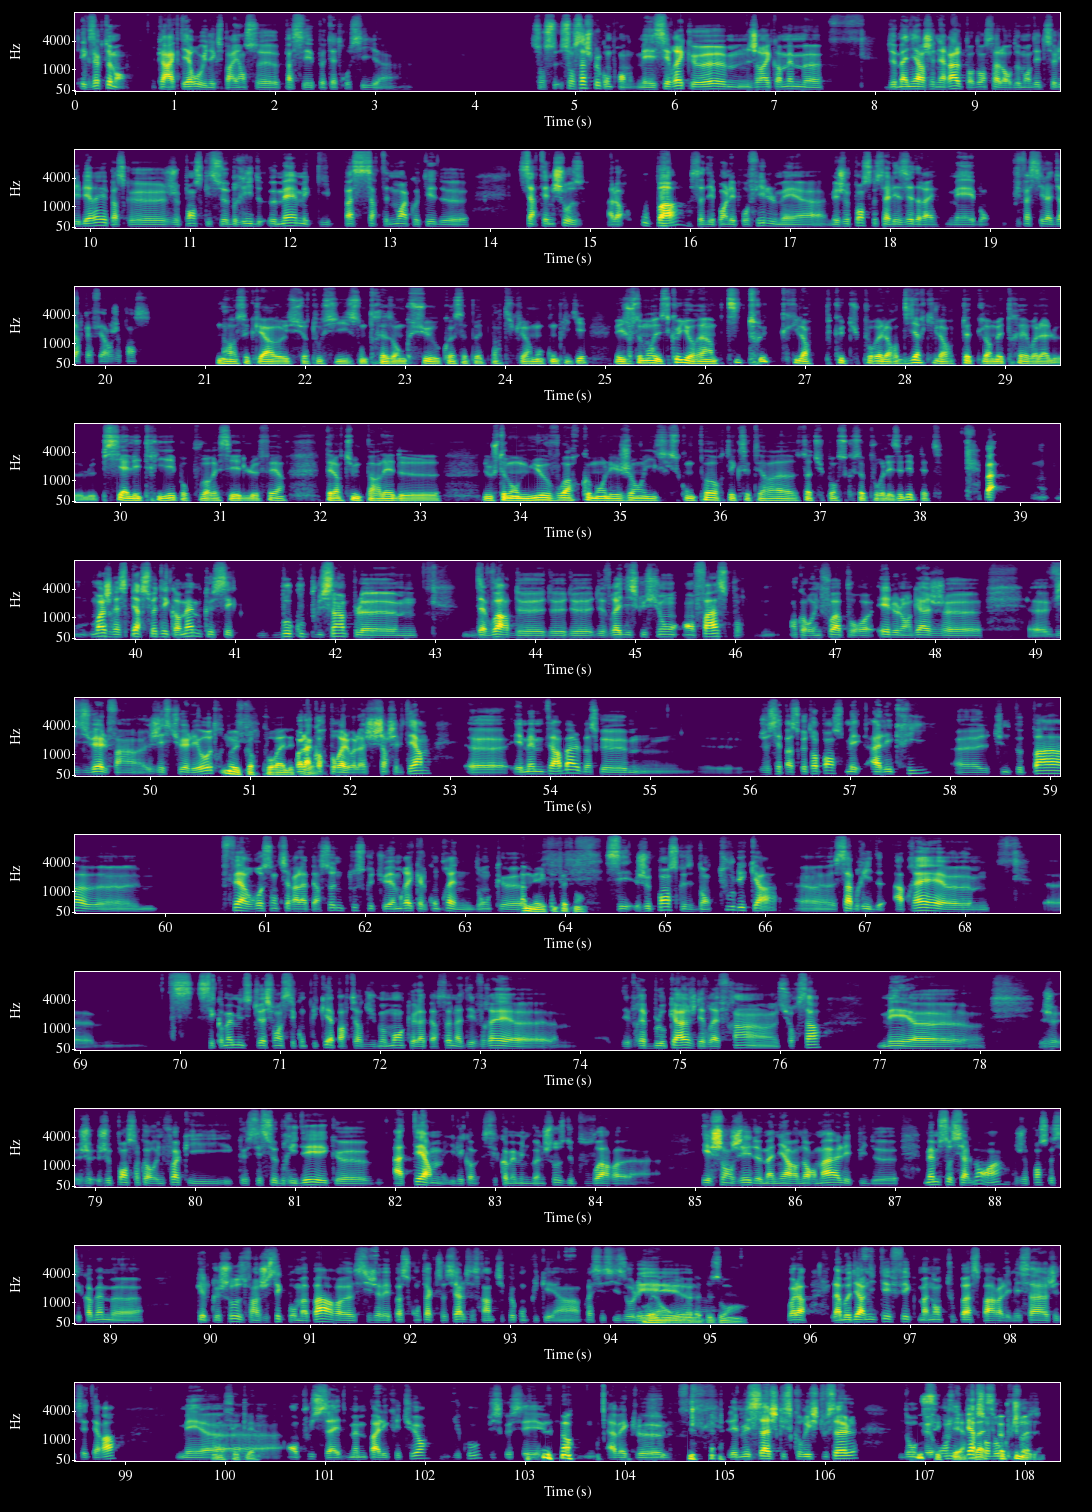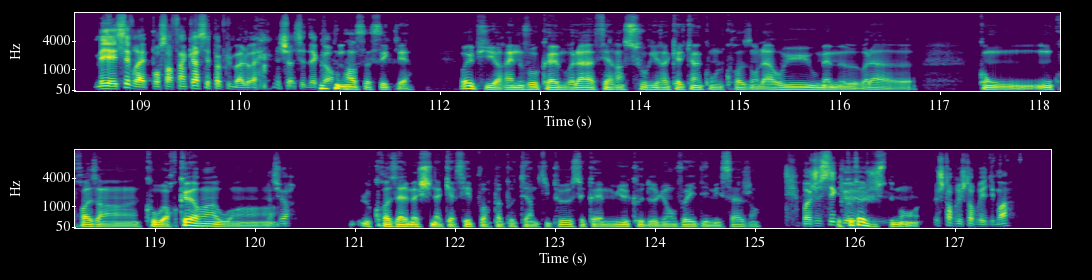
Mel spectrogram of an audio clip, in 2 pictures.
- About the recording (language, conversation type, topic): French, podcast, Préférez-vous les messages écrits ou une conversation en face à face ?
- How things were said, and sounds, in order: stressed: "pas"; stressed: "ça"; stressed: "terme"; other noise; laughing while speaking: "Non"; laugh; laughing while speaking: "ouais"; chuckle; in English: "coworker"; tapping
